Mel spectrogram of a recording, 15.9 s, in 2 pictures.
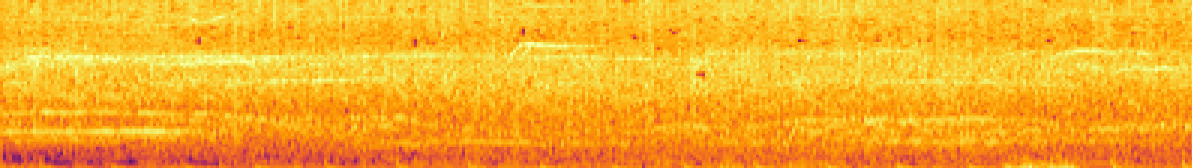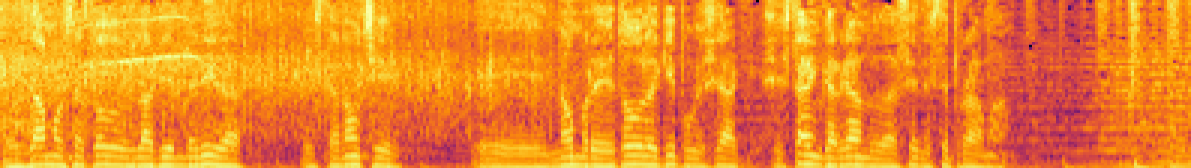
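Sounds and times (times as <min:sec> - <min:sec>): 
theatre audience applause in Murcia: 0:00.0 - 0:12.4
speech: 0:08.1 - 0:14.8.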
